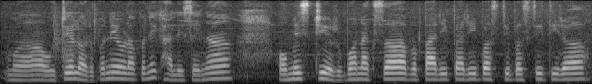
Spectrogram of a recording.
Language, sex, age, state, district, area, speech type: Nepali, female, 45-60, West Bengal, Kalimpong, rural, spontaneous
